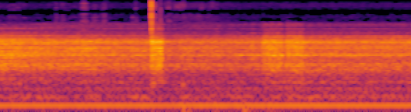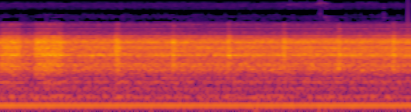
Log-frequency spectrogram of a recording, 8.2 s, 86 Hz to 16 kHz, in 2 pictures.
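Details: ATU-100 100-watt automatic antenna tuner used with a 7000 radio, broken from the factory and never tuning right: steady hiss and hum with sharp clicks at power-on; cause is a cracked solder joint at the antenna output, and the tuner worked well after repair.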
